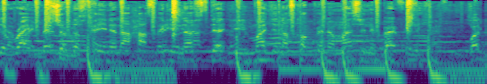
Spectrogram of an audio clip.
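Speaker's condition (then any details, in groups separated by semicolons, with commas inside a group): No condition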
